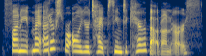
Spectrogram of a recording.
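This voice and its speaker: A woman's voice: high-pitched, huge pitch swings, a little fast, voice pushed up, full character voice. A woman reading a storybook, voicing a dry, pitying female cow waiting at the gates of heaven. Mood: wry.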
